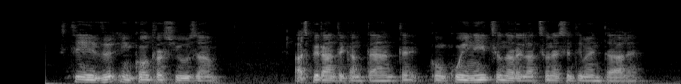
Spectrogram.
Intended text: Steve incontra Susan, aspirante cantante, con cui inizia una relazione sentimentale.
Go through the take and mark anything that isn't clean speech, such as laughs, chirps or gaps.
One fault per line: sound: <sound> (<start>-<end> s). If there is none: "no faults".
no faults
